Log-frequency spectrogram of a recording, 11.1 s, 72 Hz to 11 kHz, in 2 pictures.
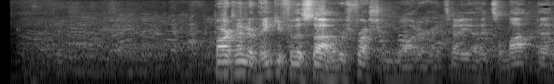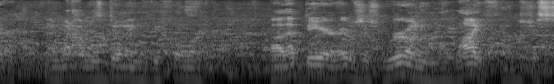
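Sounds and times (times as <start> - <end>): murmur of voices: 0.1 - 11.0.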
